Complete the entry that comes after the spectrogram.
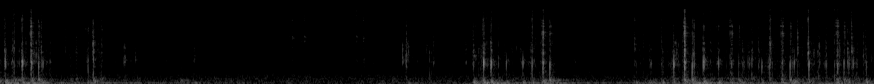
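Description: Fingertips type steadily with both hands on a Razer Huntsman Mini, a compact 60% mechanical keyboard with a white plastic case, white plastic keycaps, lubed silent switches and pink backlight. Soft, muted clacks with a low thump come in dense bursts at the start, around the middle and through the final seconds, with lighter, sparser taps in between. Each keystroke is short and dry, dying away almost instantly.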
